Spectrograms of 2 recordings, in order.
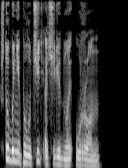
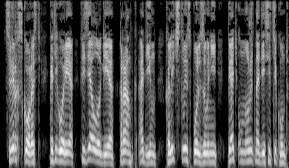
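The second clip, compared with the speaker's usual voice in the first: higher, louder item-by-item system announcement; interface readout; 5 semitones higher, 3 dB louder than usual. A narrator's reading. The neural interface lists an ability to the hero, system readout. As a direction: announce each menu entry, pitched up.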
